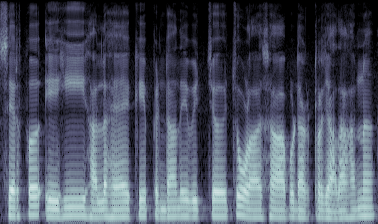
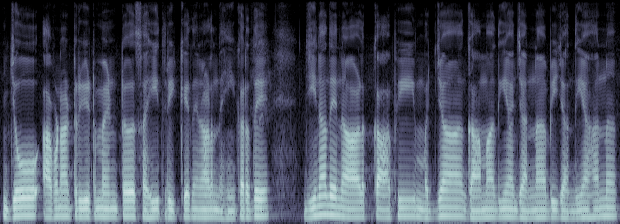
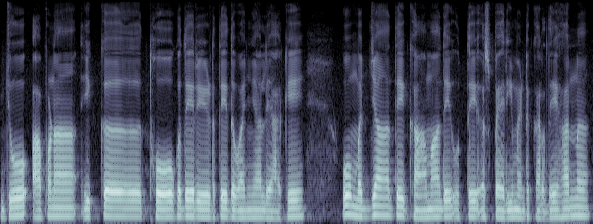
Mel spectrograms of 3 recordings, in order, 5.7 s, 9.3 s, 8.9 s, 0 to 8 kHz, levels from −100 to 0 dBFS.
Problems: background sounds at intervals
